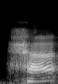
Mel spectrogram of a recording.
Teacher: the ha happens at the middle of the throat, above the vocal cords.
